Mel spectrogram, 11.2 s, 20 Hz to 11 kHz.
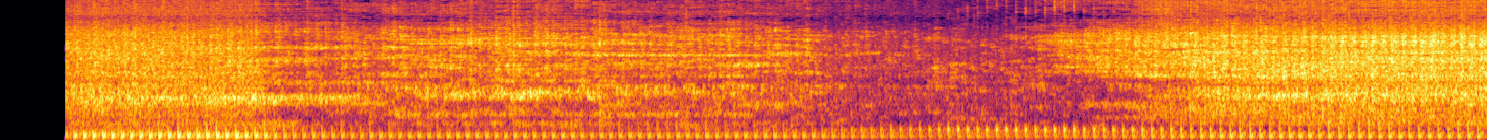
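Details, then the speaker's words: Yamaha NMAX version 1 scooter engine, dirty and sand-filled: steady knock and tick that grows louder with revs, the "helicopter" sound, traced to a worn camshaft bearing. "Pero ano ah lumalagutok. Ito yung tunog helicopter mga idol sa NMAX version 1."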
